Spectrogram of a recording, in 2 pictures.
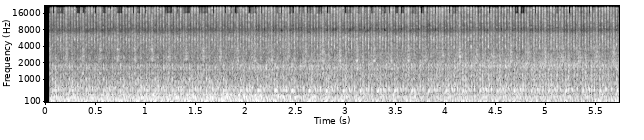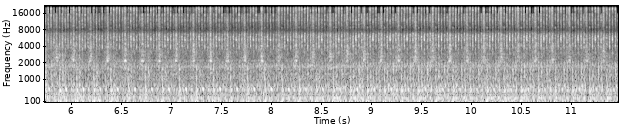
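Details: BMW 730d M57 diesel idling erratically: rough, gritty grinding over a steady clatter of about three pulses a second. It is a new noise; the car is slow to start cold, smokes more, and has had new glow plugs, EGR valve, throttle body and fuel pressure regulator.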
